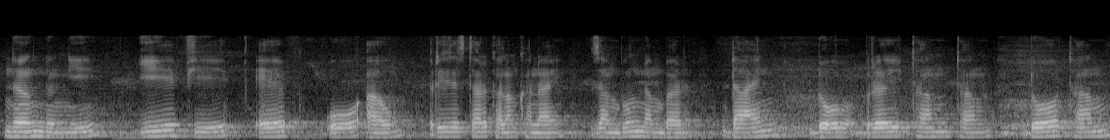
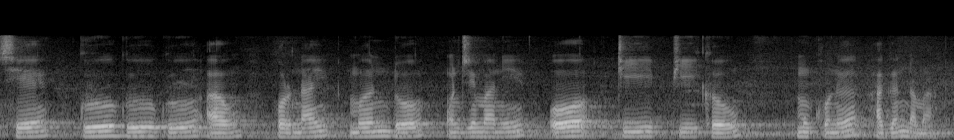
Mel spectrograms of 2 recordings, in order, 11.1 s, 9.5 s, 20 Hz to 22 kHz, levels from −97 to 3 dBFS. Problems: constant background noise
